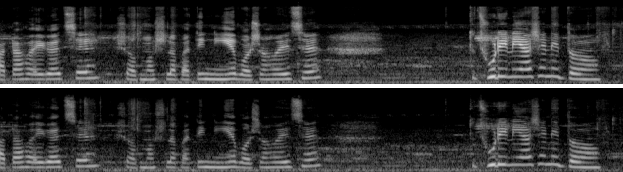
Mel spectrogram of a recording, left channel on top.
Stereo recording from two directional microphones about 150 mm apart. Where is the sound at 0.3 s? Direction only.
15° right (ahead or behind).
